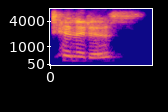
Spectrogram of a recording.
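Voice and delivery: "tinnitus" stressed on the first syllable, short vowels; short-i pronunciation. Shown as a demonstration. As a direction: say "tinnitus" as TIN-uh-tus. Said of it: "but it is tinnitus".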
